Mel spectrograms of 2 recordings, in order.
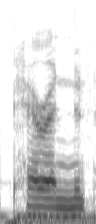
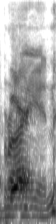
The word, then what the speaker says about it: Brian: We got Paran. Hello? Paran. Paran? Hello? Paran? It's like Brian. It's just Brian, but Tony is like mispronouncing it.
